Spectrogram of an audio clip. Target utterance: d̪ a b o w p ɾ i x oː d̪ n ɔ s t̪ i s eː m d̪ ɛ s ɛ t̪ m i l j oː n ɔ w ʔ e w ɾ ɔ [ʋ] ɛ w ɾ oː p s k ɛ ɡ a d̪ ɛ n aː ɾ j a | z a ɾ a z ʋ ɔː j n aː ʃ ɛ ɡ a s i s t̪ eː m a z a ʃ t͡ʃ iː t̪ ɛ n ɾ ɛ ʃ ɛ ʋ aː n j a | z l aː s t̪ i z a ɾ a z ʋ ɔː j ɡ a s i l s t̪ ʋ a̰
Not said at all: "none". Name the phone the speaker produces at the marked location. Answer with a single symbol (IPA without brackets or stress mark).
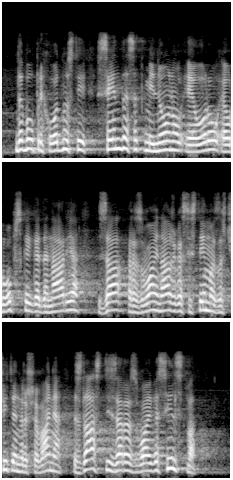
w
